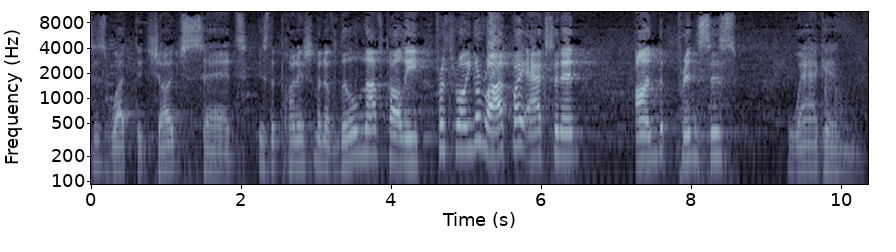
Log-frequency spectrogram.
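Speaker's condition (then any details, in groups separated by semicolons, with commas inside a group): No condition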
